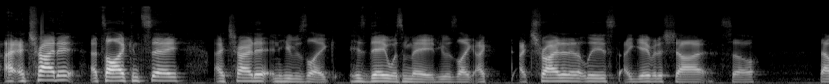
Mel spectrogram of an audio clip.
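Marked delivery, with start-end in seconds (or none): 0.0-2.7 high, loud proud announcement; thrilled. Retold or imitated. Boy back from the climb to counselors, a high, loud thrilled boast. 4.7-7.1 louder, happy boast; proud. Retold or imitated. Boy back on the ground to counselors, a happy, loud proud boast.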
